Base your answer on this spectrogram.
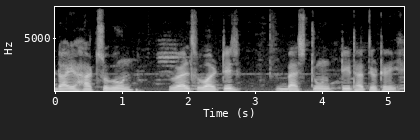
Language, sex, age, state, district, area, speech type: Urdu, male, 30-45, Uttar Pradesh, Muzaffarnagar, urban, spontaneous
